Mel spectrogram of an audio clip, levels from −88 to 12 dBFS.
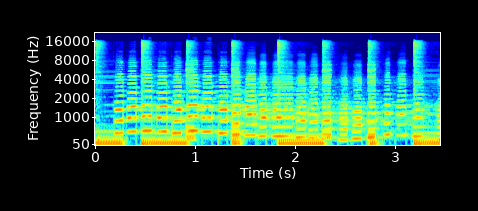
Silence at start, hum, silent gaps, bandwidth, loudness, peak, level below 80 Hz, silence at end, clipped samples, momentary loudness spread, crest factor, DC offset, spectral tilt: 0 s; none; none; 17.5 kHz; -14 LUFS; 0 dBFS; -22 dBFS; 0 s; under 0.1%; 5 LU; 14 dB; under 0.1%; -5.5 dB/octave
